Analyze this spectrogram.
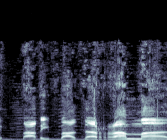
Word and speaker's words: Balderrama: Bobby Balderrama.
